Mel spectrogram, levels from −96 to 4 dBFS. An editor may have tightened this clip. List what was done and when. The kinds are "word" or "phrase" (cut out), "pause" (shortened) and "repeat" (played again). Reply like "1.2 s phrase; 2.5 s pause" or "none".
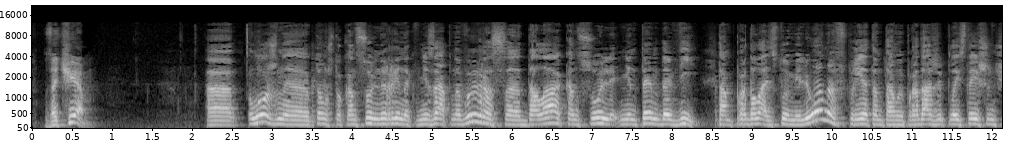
3.5 s word; 8.5 s word; 9.3 s word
